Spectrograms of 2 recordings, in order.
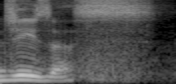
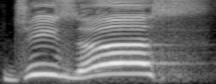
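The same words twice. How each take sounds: First: Soft, slow, settled Jesus; quiet slow Jesus. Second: High, loud ringing Jesus; shouted name. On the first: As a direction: let Jesus land quietly and slowly. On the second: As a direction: proclaim Jesus at full voice. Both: Shown as a demonstration. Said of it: "the name that we are to be shouting".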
